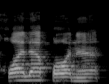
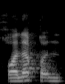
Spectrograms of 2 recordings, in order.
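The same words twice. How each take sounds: First: Khalaqna with a heavy, exaggerated bounce on the qaf; overdone qalqala. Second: Khalaqna with only a light, brief echo on the qaf; touch the qaf in Khalaqna just a little; small qalqala. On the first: Teacher mocking the exaggerated way, big heavy qaf echo. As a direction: slam the qaf in khalaqna too hard on purpose. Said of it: "J'ai pas besoin de faire khalaqna". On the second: Teacher showing the correct light echo for mid-word qaf. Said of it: "Juste un peu". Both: Shown as a demonstration.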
